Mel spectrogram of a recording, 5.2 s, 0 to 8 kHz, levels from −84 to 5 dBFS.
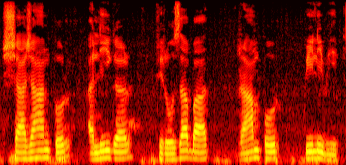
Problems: none marked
